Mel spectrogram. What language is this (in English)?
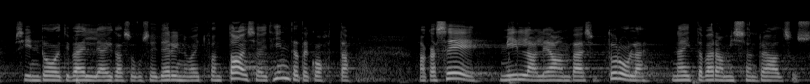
Estonian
